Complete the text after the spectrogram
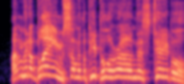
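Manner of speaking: weak, high mob-boss voice. Quoting a line from The Godfather: lame Marlon Brando impression. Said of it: "that was my lame attempt at Brando".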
